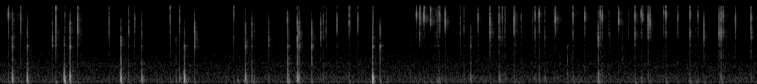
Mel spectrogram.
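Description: Plastic brushes are tapped and scratched in a quiet, rapid series of short, crisp clicks with a bright, airy edge. Around halfway through, the sound becomes a denser, brighter scratching with tightly packed taps.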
